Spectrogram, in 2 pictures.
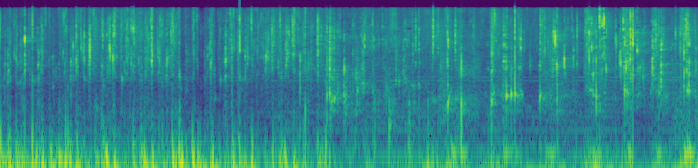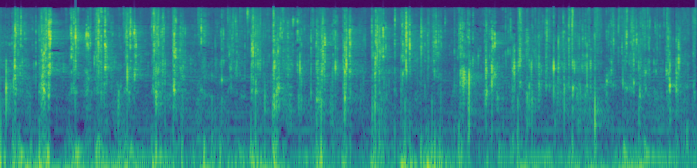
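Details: Lucky, a two-and-a-half-year-old male English-type Labrador Retriever, eating raw meat indoors in close-up: dense wet crunching and biting clicks, steady chewing throughout with brief pauses, in a small quiet room.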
